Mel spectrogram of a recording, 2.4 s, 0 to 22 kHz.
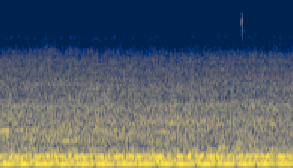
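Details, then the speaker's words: Pride DX-300 linear amplifier with single 4CX250B tube, in immaculate condition: cooling blower runs with a smooth even hum and airy rush, none of the ticking or clicking these blowers usually make; normal operation. "They tick. You can hear them run in the background. Somebody's running one, you can hear them running, and they tick and click and do all that stuff. This thing, not doing all that."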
